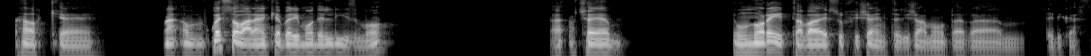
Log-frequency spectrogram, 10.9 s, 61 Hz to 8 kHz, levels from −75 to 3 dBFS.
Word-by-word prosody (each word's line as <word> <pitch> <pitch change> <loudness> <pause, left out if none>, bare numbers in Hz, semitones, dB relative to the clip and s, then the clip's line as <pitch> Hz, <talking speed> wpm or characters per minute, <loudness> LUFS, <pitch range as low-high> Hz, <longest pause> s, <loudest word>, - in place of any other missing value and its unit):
Ah, - - +2
okay. 75 -1 -5 0.7
Ma, 90 0 +3
uhm, 90 -2 -4
questo 125 0 +5
vale 90 -2 +7
anche 90 -1 +2
per 90 - +3
il 90 - +3
modellismo? 90 -4 -4 1.6
Eh - - -2
ma - - -13
c'è 90 -1 +3
un 90 - -6 1.2
1 90 +1 -1
oretta 100 0 +4
va, 85 0 +5
è - - +1
sufficiente 75 -3 -6
diciamo 70 0 -6
per, 75 +1 -8
ehm, 70 -2 -8 0.2
dedicarsi - - -16
85 Hz, 125 wpm, -21 LUFS, 75-90 Hz, 1.6 s, vale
